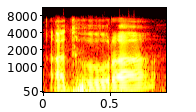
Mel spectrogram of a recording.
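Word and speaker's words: ادھورا: বেকার বেকার বা কর্মহীন আধুরা অসম্পূর্ণ আধুরা অসম্পূর্ণ এখানে আদুরানা এই দালের পরে হা আসার কারণে দালটা ধা বাংলা ধ এর মত উচ্চারণ হবে আধুরা অসম্পূর্ণ আধুরা অসম্পূর্ণ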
